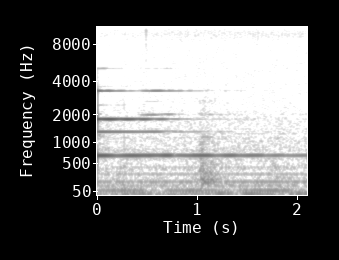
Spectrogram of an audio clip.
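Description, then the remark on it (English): A Tibetan singing bowl rings with one soft, sustained metallic tone whose shimmering overtones hang steadily through the whole moment, heard alone without any voices. “Oh, ring the Tibetan bell or Tibetan bowl.”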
